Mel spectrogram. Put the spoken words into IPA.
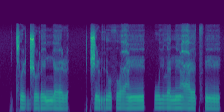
cʰ ɯ ɭ d͡ʒ o ɭ ɾ e ɲ ɛ ɭ | t͡ʃ i ɭ rʲ o θ o ʕ ẽ | w i l ɛ n ẽ ʕ ɛ t͡sʼ ẽ

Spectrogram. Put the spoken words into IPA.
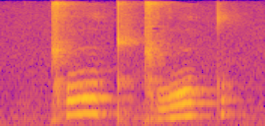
ǁ ɔ t ɡ͡ǁ ɔ t

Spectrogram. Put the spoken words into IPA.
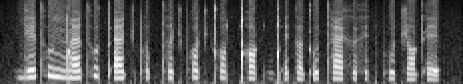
ɡ e tʰ u ŋ͡ǃ æ tʰ u tʼ æ t͡ʃ pʰ ə p tʰ ə t͡ʃ pʰ ɔ t͡ʃ kʰ ɔ ǃʰ ɒ k ǃʼ e k ɐ kʼ u tʰ æ x ʏ x e k pʰ u t͡ʃ ɒ kʼ e

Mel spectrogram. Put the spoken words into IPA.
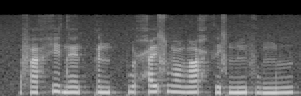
f ã h e d ɛ̃ kː ã ɲ kː u ħ ɛ ɬ β ũ ðˤ ẽ ħ θ e ɬ ŋ͡m ĩ f u ŋ͡m ɯ

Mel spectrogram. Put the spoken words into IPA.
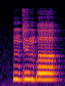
n d ʉ˦ m b ʌ˦

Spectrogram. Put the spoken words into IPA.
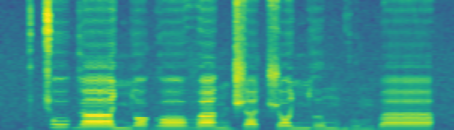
c ɔ˥ ɡ aː˥ ɲ ɒ˩ ɡ ɒː˥ v a˥ n d͡ʒ a˩ t͡ʃ ɒ˥ ɲ ɤ˥ m b u˩ m b aː˩

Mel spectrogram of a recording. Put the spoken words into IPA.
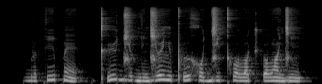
b ø k i p ẽ | kʼ y d͡ʑ ø ɡ ĩ d͡ʑ ø lʲ ɯ pʼ ɯ x o d͡ʑ i kʰ u lˠ o t͡ʃʼ y lˠ ĩ d͡ʑ ĩ

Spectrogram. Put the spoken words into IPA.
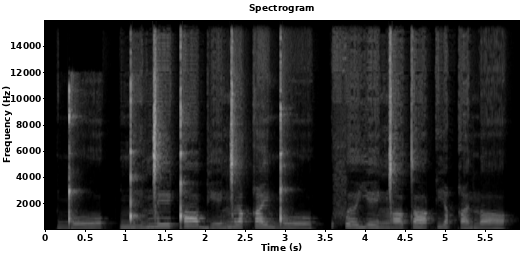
ŋ͡ǃ o˩˧ | ŋ͡ǃ i˧ ŋ͡ǀ e˥ ǃ ɒ˥ bʲ e˩˧ ŋ͡ǀ ə˥ q e˥ ŋ͡ǃ o˧˩ | f ə˥˧ j e˥˧ ŋ͡ǀ ɒ˧ t ɒ˥˧ k i˥˧ q ə˧˩ n ɒ˧˩

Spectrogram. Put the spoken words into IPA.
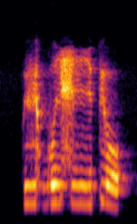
vʲ u ɡʷ i x iː pʲ o

